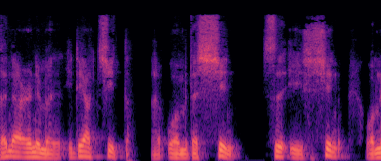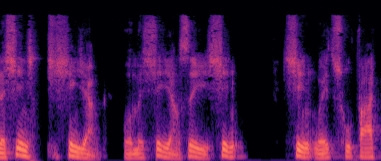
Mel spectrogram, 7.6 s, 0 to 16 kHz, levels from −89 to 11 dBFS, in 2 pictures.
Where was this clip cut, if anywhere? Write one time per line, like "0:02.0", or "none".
none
